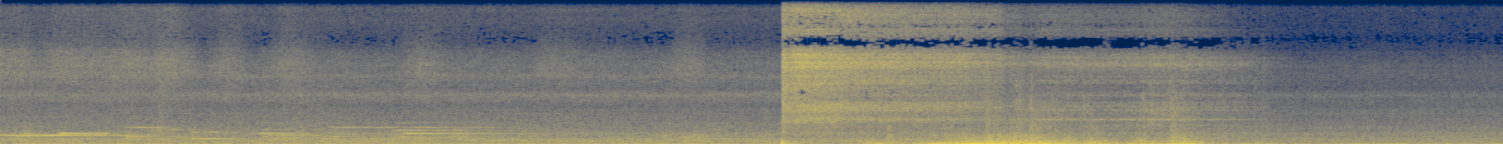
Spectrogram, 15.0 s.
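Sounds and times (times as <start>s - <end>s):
loud rushing hiss: 0.0s - 13.4s
electric train running: 0.0s - 13.7s
heavy rumble: 8.5s - 13.6s.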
